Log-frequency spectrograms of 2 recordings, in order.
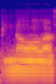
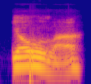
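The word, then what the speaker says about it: Mignola: Um, it's, you know, I thought his name was pronounced Mola forever because why else would it be anything else, but apparently it's pronounced Mola.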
